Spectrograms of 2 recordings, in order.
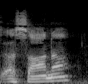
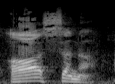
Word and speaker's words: asana: Correction in pronunciation. Please do not pronounce it as asana. It's asana.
